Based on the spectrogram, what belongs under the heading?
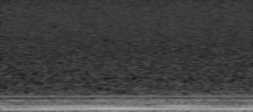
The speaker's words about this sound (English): Even though we know there are sounds outside, wind is blowing, trucks are going by, all kind of things happening.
